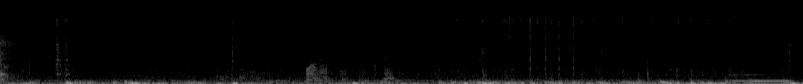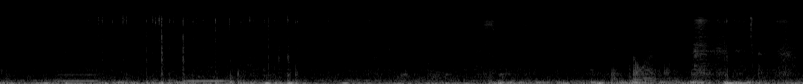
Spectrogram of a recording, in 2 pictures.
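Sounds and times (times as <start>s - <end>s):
computer keyboard typing: 4.5s - 8.0s, 8.6s - 11.4s, 15.2s - 15.8s.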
